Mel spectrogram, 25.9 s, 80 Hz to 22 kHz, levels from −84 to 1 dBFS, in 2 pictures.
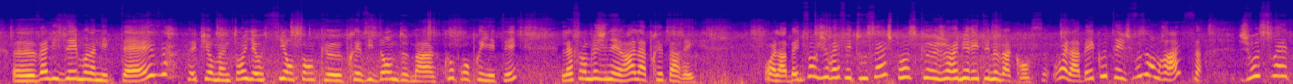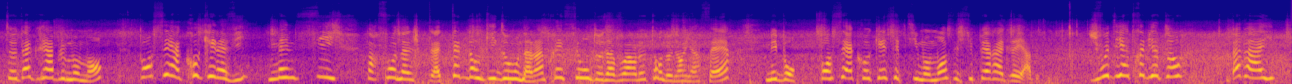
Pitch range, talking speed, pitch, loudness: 290-395 Hz, 225 wpm, 345 Hz, -14 LUFS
